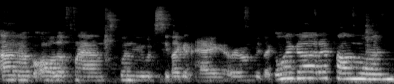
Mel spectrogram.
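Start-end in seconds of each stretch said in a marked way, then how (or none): 2.8-4.0 high, loud, mock thrilled excited cry. Speaker recalls everyone spotting an egg among the plants, imitating excited exclamation. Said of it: "seeing like everyone like excited".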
